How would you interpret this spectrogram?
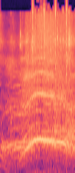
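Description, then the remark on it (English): An audience cheers loudly, with a sustained whistle-like whoop rising and falling above a dense wash of crowd noise throughout. “And tonight we celebrate with cheers.”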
